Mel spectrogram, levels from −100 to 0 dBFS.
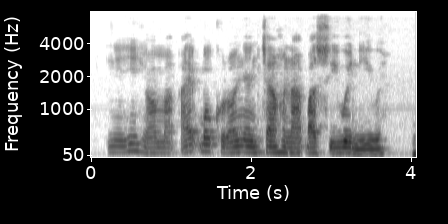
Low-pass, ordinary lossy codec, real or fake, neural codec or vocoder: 7.2 kHz; none; real; none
